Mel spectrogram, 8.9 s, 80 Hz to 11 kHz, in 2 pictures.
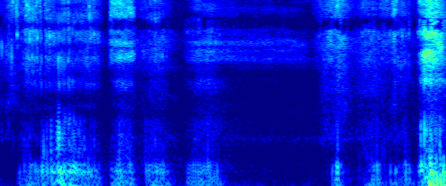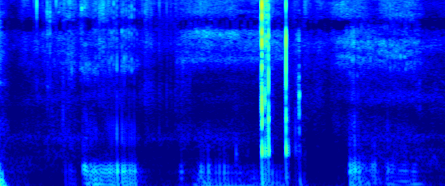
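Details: Sleeping puppy dozing in its bed in the morning, snoring in low rumbling bursts, about one per second at first, then a loud snort near 4.3 s and further grunting snores, with quiet gaps between.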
